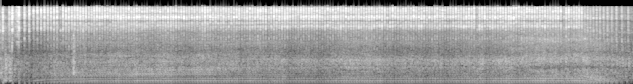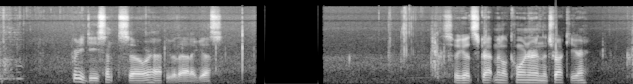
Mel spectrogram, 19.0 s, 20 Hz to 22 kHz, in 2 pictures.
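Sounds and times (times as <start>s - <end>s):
lawn mower engine starting and running: 0.0s - 9.9s.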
